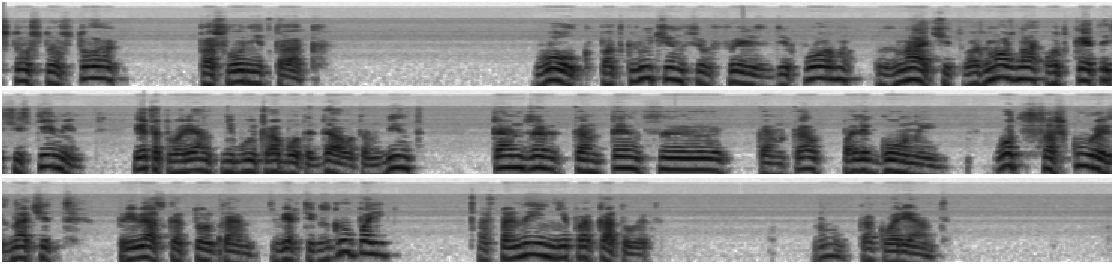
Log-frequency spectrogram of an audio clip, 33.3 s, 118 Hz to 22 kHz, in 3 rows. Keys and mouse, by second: 13.1 click, 14.2 click.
